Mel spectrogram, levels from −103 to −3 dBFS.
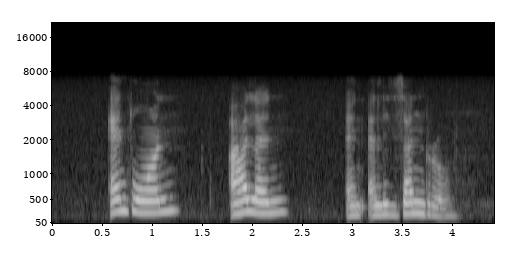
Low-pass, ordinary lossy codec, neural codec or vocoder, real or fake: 7.2 kHz; none; none; real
